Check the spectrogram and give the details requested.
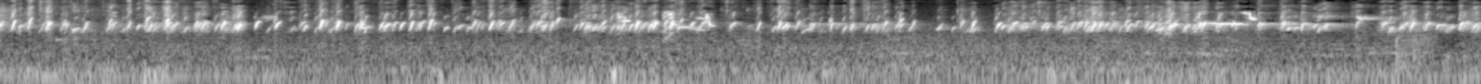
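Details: Excited European goldfinches twittering together, mating calls that stimulate caged males to break their silence and sing. Long, steady stream of high, rapid chirps and buzzy trills with short dips.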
